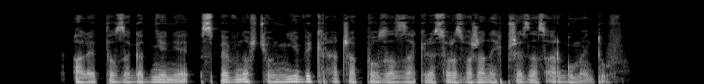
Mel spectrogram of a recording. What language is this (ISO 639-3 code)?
pol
